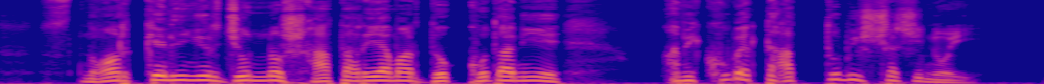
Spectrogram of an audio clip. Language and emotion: Bengali, fearful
